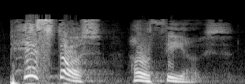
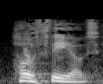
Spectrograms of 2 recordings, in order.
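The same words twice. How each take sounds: First: "Pistos" drawn out and weighted, slow; stress on Pistos. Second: Said in the usual way. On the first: Shown as a demonstration. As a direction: lean hard on "Pistos", then let "ho Theos" fall. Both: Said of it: "See that emphasis?".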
